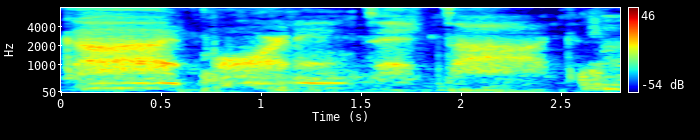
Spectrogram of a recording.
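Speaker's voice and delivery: eerie, spooky, hushed whisper. Greeting tiktok as the other laughs: put-on creepy whisper. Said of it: "Not the creepy voice".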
